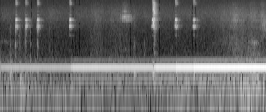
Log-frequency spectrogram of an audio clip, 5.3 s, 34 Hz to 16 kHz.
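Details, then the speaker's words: Late-1960s Siera SA4311A (Philips 22RB382) tube radio, output transformer tested with 400 Hz on the primary, workshop speaker on the secondary: clean, steady tone, a few clicks aside; output transformer fine. "see so it's clearly working so that means that the output Transformer is fine"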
